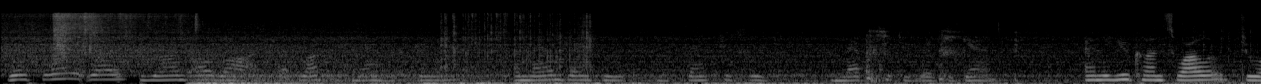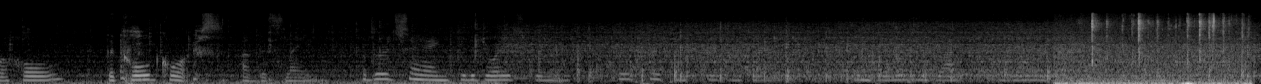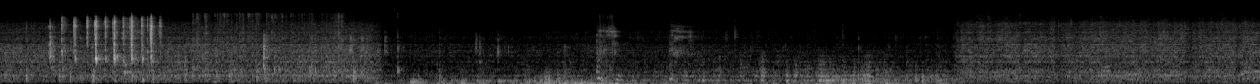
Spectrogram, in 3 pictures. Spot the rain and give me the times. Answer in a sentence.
You can hear the rain from 0.0 to 37.7 s.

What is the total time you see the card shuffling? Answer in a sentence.
The card shuffling can be heard for 3 seconds in total.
